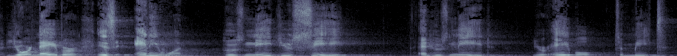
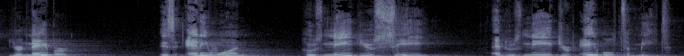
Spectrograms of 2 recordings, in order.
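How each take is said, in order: First: Said in the usual way. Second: Each phrase set apart by pauses, slow on whose need you see; deliberate emphatic restatement of the definition; emphatic slow repeat. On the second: Shown as a demonstration. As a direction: lay out anyone and need with weight, pausing between phrases. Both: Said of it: "And just for emphasis".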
